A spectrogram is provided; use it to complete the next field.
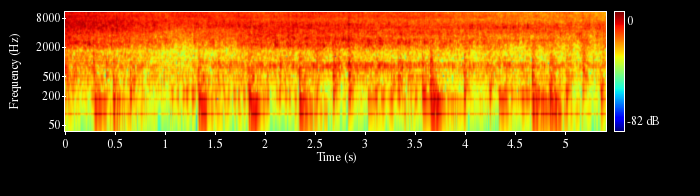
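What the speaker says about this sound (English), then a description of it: "try to get a little bit of a sear on the sides as well" Pork pieces sear in a hot pan or Dutch oven over a wood fire, giving a continuous dense sizzle. Occasional clacks and shifting sounds cut through as the meat is turned. The sound is close, with no talking.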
